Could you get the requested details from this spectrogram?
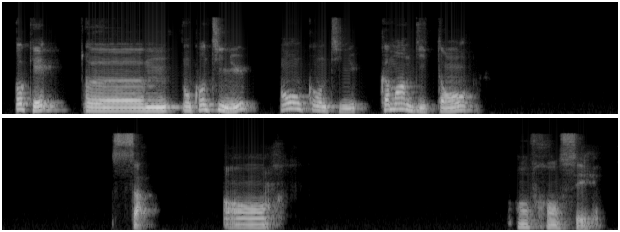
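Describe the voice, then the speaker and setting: A man's voice: medium pitch, mellow. A man teaching a language class, patiently repeating words and adding English glosses for his students. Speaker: French teacher.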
